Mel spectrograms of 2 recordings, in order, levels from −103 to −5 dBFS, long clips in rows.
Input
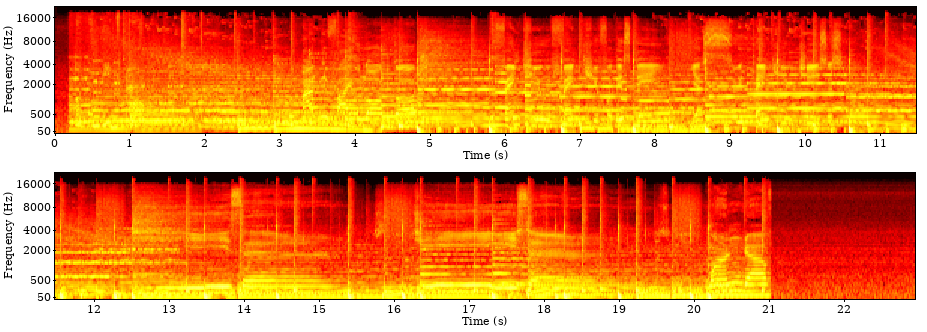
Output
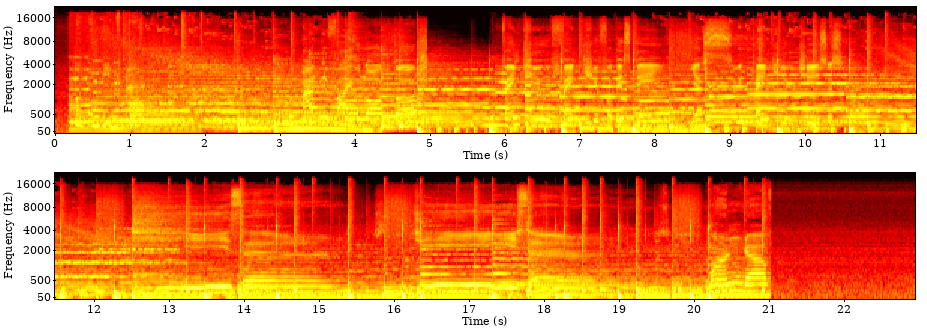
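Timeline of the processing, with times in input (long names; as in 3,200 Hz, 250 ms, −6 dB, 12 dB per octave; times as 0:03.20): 0:04.94–0:05.96: high-frequency loss of the air 270 metres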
